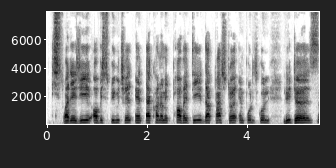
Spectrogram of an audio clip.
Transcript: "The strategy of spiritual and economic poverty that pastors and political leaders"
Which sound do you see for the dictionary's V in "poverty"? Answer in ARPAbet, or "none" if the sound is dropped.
V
